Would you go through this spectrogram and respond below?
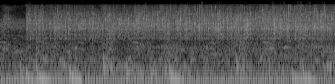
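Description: Butter sizzling and crackling in a hot frying pan while cooking hash browns, a steady bright hiss with light pops and occasional soft thumps throughout.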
